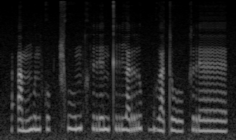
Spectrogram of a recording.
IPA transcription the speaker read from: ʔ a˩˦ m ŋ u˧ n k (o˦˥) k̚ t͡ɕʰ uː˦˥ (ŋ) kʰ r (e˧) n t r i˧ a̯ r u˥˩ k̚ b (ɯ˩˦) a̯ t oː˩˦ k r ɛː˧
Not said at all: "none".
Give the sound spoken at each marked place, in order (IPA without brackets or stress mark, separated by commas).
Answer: o˨˩, m, e˧, ɯ˩˦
